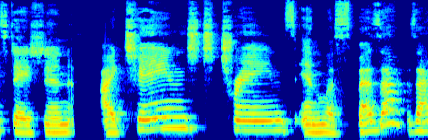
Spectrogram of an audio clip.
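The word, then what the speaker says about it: La Spezia: I changed trains in Laspza. Is that how you say it? Laspetsia. Yeah. Laspetsia.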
